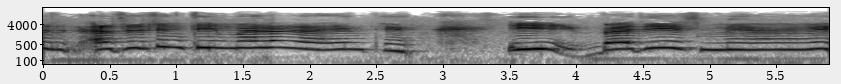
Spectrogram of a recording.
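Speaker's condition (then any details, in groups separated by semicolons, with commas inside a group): Cerebral palsy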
